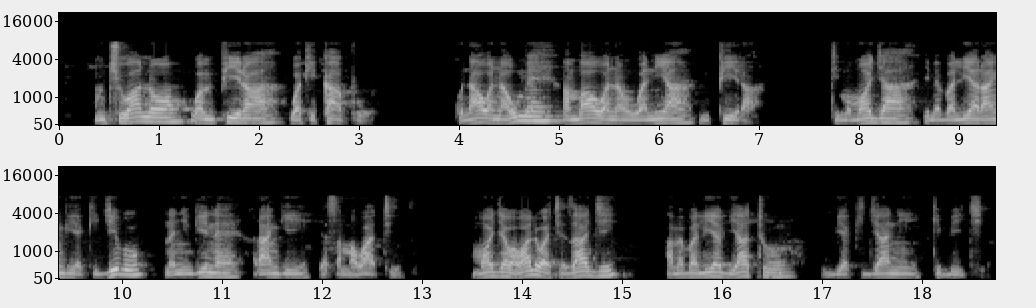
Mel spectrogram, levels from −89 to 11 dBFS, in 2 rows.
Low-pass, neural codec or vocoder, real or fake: 7.2 kHz; none; real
